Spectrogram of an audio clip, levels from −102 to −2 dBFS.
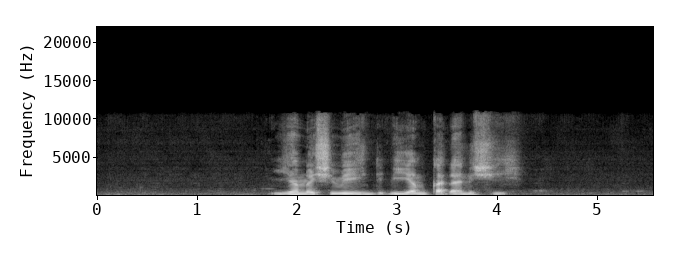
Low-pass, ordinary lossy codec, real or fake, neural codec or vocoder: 10.8 kHz; MP3, 96 kbps; fake; codec, 44.1 kHz, 3.4 kbps, Pupu-Codec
